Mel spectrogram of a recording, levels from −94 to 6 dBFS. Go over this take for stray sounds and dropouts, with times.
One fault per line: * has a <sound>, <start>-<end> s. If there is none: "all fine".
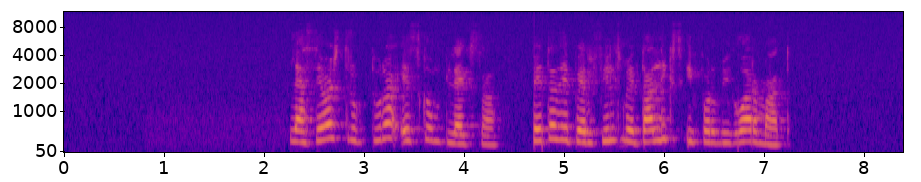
all fine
